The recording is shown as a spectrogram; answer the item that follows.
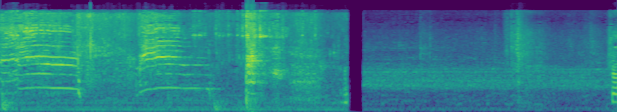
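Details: Domestic cat in a funny cat compilation giving two drawn-out, downward-bending meows about a second apart, followed by a sharp click, an abrupt cut and a quieter, hissy background.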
